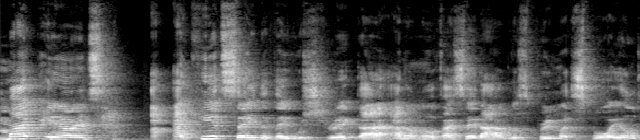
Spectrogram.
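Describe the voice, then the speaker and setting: A woman with a Louisiana accent speaks at a moderate pace in a fairly low pitch, her voice swinging very widely in pitch. Audible room echo and noticeable background noise fill the recording. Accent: Southern US (Louisiana). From US South. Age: 70s. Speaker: grandmother telling family history. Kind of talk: casual interview with grandchildren. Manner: conversational, warm storytelling.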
